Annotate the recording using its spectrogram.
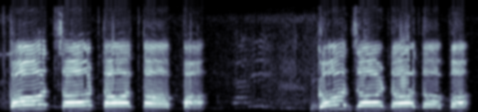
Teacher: अल्पप्राण यसरी थोरै मात्र सास बाहिर निस्किएर उच्चारित हुने अल्पप्राण व्यञ्जन वर्णहरू कुन कुन हुन् त भने हेर्नुहोस् क च ट त प ग ज ड द ब ङ न म य र ल ओ। यी वर्णहरूलाई उच्चारण गर्नुभयो भने थोरै मात्र सास बाहिर निस्किएर उच्चारित हुन्छ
